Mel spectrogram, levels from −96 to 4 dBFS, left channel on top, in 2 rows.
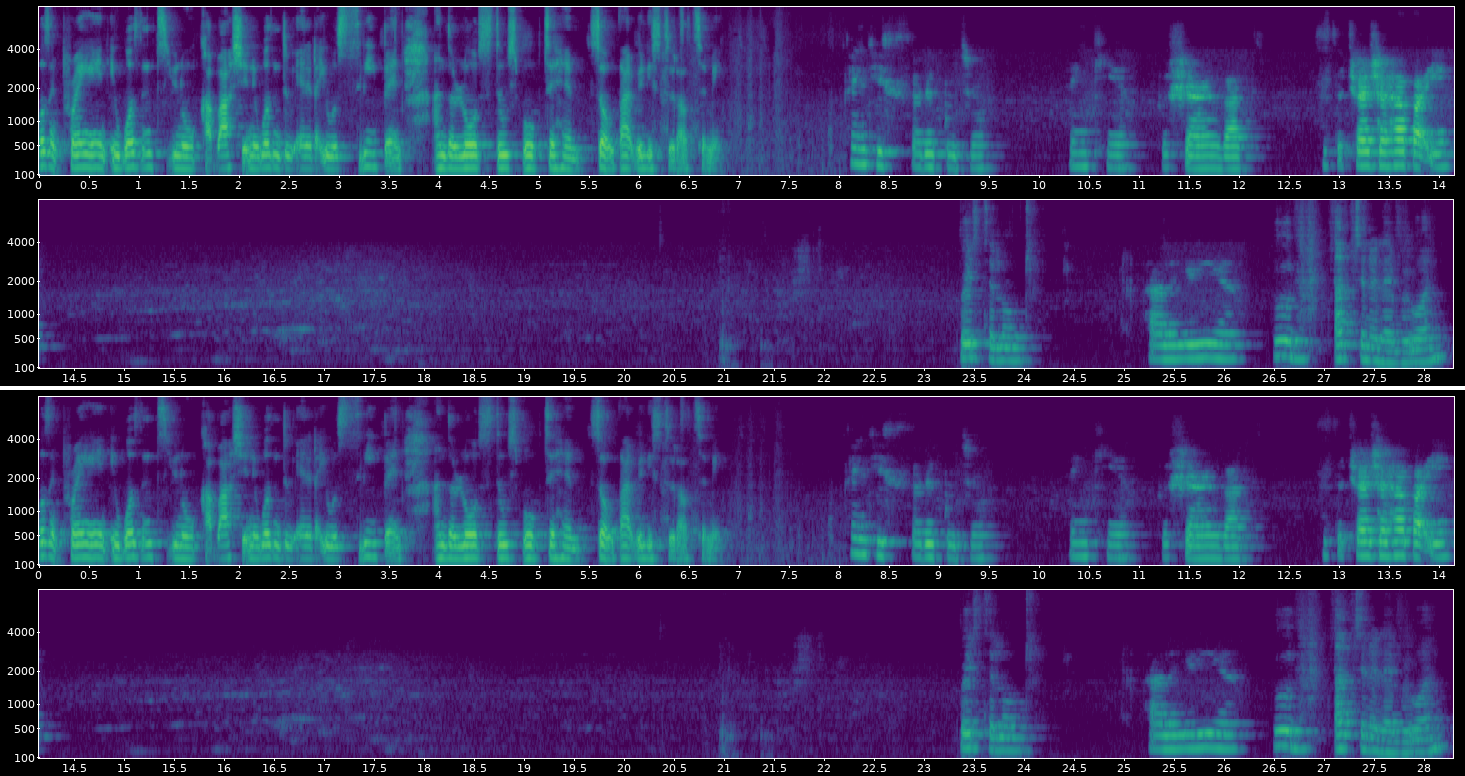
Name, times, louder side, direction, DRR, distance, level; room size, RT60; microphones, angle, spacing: voice 1, 0.0-6.8, left 3 dB, 60° left, 0.8 m, -29 dB
voice 2, 8.1-9.5 10.3-10.9 11.2-12.1 13.1-14.1 25.3-26.1, left 3 dB, 85° left, 1.3 m, -32 dB
voice 3, 23.4-24.0 26.5-28.2, left 1 dB, 35° left, 3.5 m, -39 dB
11.0 x 7.7 x 7.2 m
head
